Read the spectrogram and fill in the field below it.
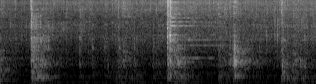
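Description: Tomatoes with salt being sautéed in a pan, a soft sizzle with a few separate scraping strokes of a spoon stirring at intervals, close and fairly quiet.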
